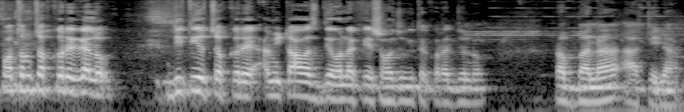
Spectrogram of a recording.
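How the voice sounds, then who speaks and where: A man's voice: a little high, steady tone, a little fast, slight background noise. A man giving a sermon, conversational and joking, laughing as he teaches. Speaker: Islamic preacher. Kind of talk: sermon with humorous anecdotes.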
